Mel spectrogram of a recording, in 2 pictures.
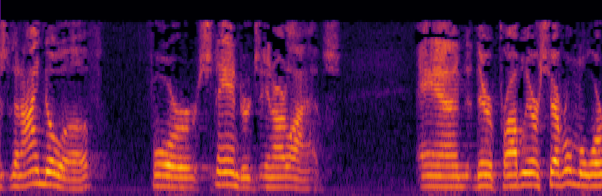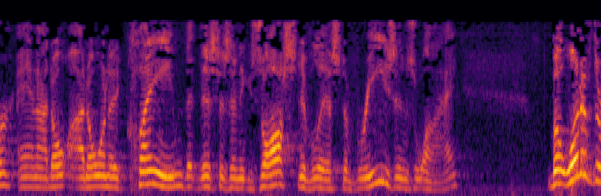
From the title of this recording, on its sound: Ketha Heights Baptist Church ~ Live Broadcast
